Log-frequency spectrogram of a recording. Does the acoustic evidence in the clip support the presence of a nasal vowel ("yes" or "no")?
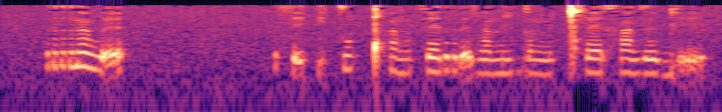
yes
